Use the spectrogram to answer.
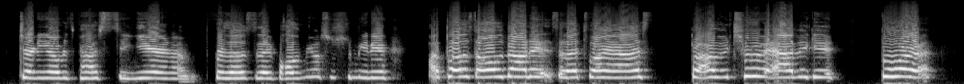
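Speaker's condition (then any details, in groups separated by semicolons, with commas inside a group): Cerebral palsy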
